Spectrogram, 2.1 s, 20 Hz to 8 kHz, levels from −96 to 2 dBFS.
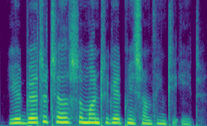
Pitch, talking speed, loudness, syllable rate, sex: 240 Hz, 350 wpm, -15 LUFS, 8.6 syllables/s, female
